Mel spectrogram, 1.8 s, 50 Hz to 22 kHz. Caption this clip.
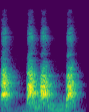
Animal Dog Bark 21
Animal Dog Bark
